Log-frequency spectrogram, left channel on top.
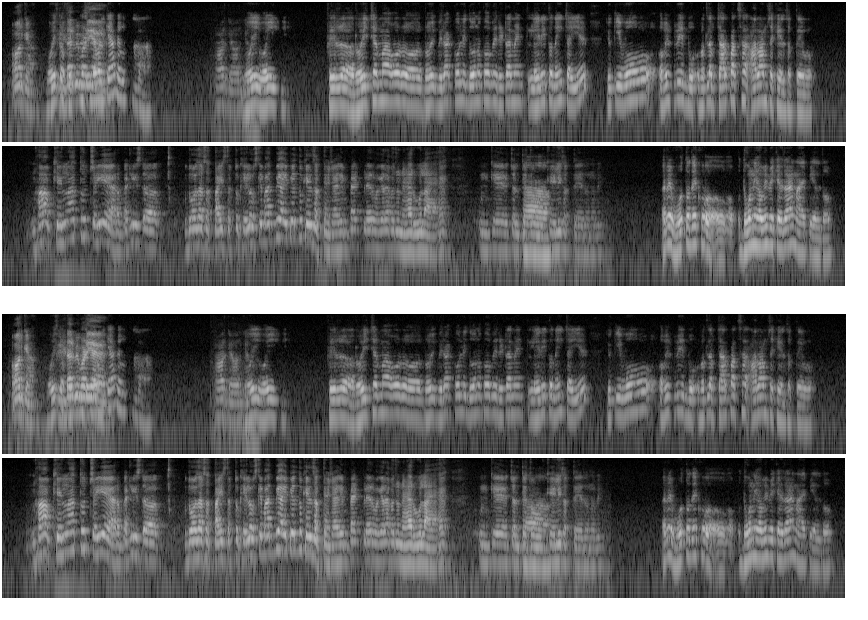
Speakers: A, on the right; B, on the left.
A: और क्या
B: वही
A: फील्डर
B: तो फिटनेस
A: भी बढ़िया
B: लेवल
A: है
B: क्या है उसका
A: और क्या और क्या
B: वही वही फिर रोहित शर्मा और रोहित विराट कोहली दोनों को भी रिटायरमेंट लेनी तो नहीं चाहिए क्योंकि वो अभी भी बो- मतलब चार पांच साल आराम से खेल सकते हैं वो
A: हाँ अब खेलना तो चाहिए यार अब एटलीस्ट 2027 तक तो खेलो उसके बाद भी आईपीएल तो खेल सकते हैं शायद इम्पैक्ट प्लेयर वगैरह का जो नया रूल आया है उनके चलते
B: हाँ
A: तो खेल ही सकते हैं दोनों भी
B: अरे वो तो देखो धोनी अभी भी खेल रहा है ना आईपीएल तो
